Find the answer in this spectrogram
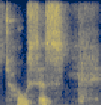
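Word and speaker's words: ptosis: We call it tois. And you spell that, it starts with a P, the P is silent. P T O S I S. Tossis.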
